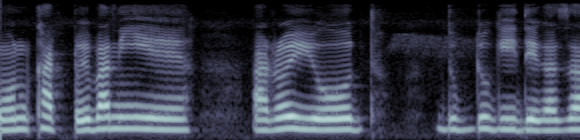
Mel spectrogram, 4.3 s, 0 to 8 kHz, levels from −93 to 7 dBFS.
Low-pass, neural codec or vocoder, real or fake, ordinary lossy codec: 7.2 kHz; none; real; none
